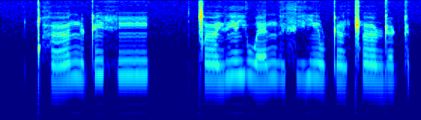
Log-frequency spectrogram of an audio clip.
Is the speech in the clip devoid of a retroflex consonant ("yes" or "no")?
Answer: no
